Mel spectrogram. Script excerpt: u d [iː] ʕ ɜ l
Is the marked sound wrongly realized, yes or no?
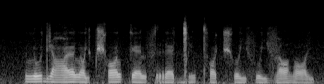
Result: yes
